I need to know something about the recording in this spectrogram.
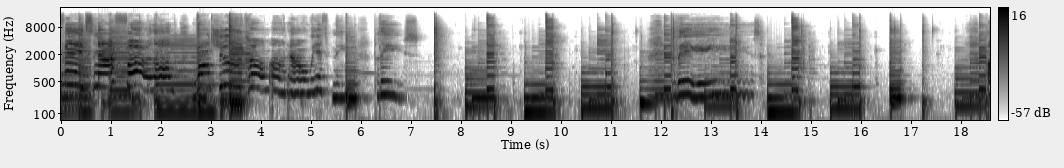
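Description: A woman's sung phrase over acoustic guitar trails off in the first few seconds. Then comes a wordless acoustic guitar passage of short strummed chords, about one a second, each damped quickly so there are brief gaps between them.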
